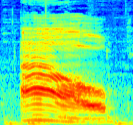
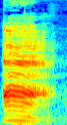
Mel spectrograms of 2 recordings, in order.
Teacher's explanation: Now smoothing is when you take a diphthong, like ow, and smooth it out so it's just one sound, ah.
